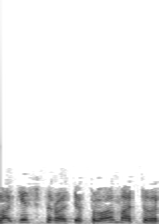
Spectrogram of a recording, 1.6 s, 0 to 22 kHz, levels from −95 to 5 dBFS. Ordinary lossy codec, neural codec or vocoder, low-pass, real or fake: MP3, 24 kbps; codec, 16 kHz, 4 kbps, FunCodec, trained on Chinese and English, 50 frames a second; 7.2 kHz; fake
